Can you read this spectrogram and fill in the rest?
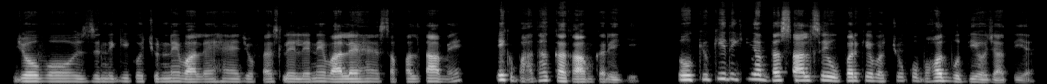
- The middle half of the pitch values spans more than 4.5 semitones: Yes, average, 4.9 semitones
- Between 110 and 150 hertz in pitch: Yes, medium, 140 Hz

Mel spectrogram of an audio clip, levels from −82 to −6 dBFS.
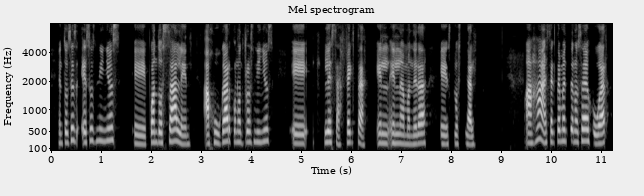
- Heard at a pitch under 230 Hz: No, high, 235 Hz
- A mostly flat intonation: No, average, 3.2 semitones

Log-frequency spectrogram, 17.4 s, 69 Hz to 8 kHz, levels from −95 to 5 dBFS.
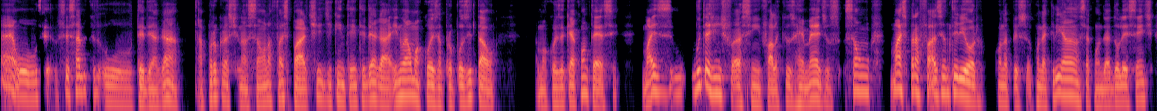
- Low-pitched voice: Yes, low, 110 Hz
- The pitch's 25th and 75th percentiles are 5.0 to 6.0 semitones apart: Yes, wide, 5.5 semitones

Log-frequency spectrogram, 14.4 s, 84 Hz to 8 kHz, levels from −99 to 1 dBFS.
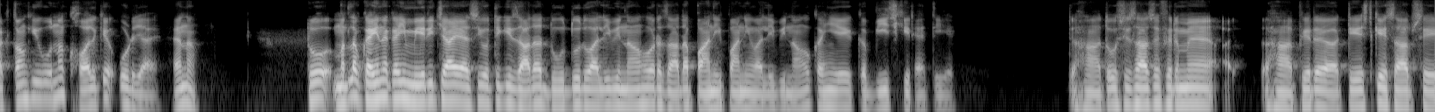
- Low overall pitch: Yes, low, 105 Hz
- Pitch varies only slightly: No, average, 3.7 semitones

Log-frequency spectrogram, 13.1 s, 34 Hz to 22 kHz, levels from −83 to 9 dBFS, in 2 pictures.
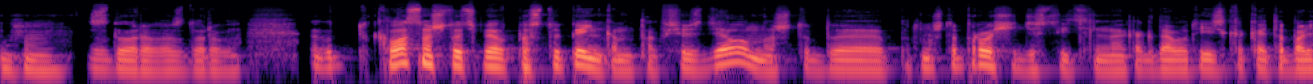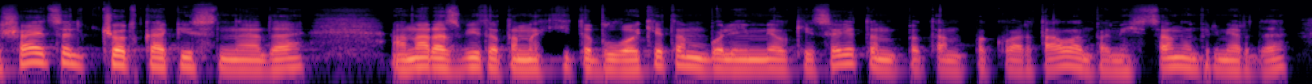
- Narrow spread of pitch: No, average, 3.3 semitones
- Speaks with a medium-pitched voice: No, low, 115 Hz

